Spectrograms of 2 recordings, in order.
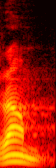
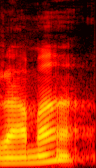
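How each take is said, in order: First: The final vowel is cut off, North Indian style. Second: The final vowel is fully pronounced.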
